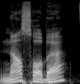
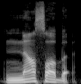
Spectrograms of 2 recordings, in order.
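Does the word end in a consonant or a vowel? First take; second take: vowel; consonant. First: The word ends with a final vowel. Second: The word ends on a bare consonant.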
